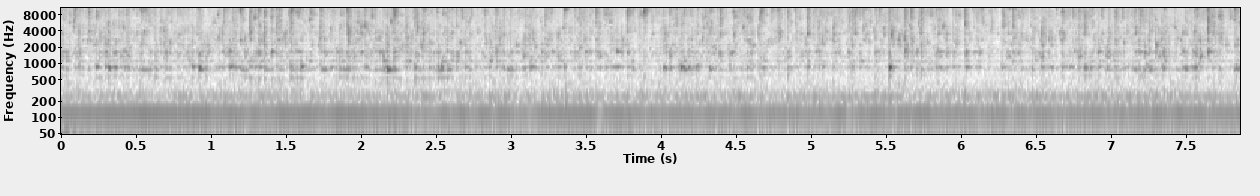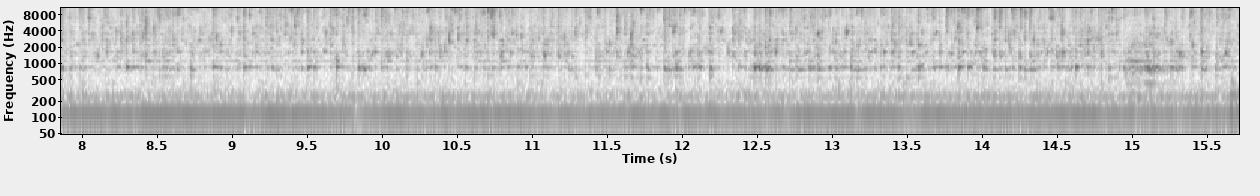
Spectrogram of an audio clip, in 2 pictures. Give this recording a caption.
Inside the fish tank where 2 80 cent fish live with a new $30 filter setup.... that is until the last tetra died yesterday, remind me to remove his bloated corpse before the last surviving molly goes cannibal.
tank, river, filter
